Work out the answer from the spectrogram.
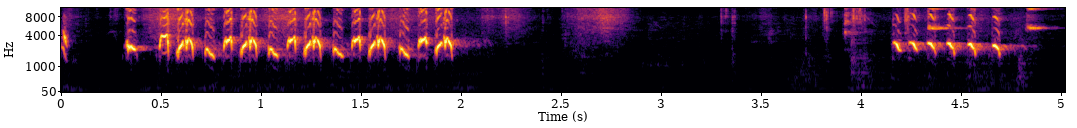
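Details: Yellow-vented bulbul singing in the rapid 'ropel' style, used as a lure to get silent caged bulbuls singing again. A fast run of about fourteen bubbly, slurred notes lasts 1.5 seconds, then faint chirps, then a shorter burst of similar notes.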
